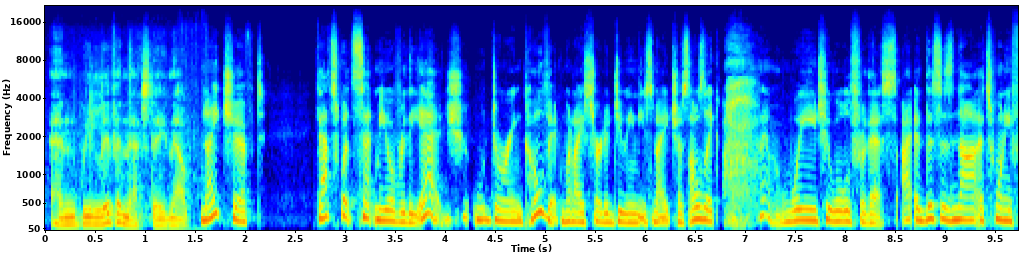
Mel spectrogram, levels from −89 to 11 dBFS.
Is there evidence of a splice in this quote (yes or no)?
yes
